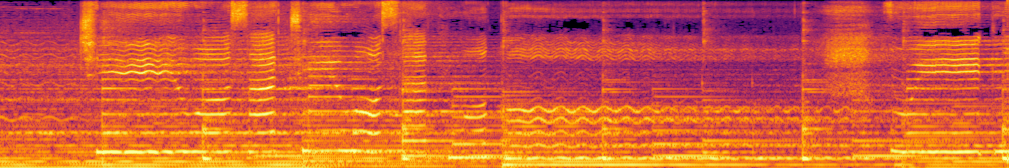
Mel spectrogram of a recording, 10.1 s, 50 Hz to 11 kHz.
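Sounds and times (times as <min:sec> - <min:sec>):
low drone: 0:00.0 - 0:10.0
sustained wavering melody: 0:00.0 - 0:10.0.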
